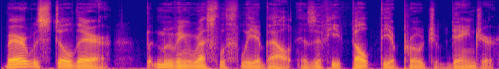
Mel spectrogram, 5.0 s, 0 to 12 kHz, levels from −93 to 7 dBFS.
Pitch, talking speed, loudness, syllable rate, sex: 85 Hz, 205 wpm, -19 LUFS, 5.5 syllables/s, male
